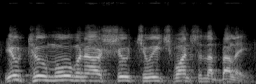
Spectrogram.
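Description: An actor playing a smug, gun-wielding ship's officer in an old radio drama, mocking and threatening. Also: male voice, on the high side, big pitch swings, fairly quick, sharp tone, poor audio. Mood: mocking, menacing.

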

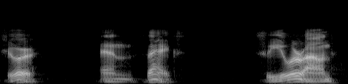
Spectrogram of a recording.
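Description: A man's voice: very deep voice, big pitch swings, slow pace, loud music behind the voice, heavily acted. A man playing a tough, wry investigator in a vintage radio drama, talking in short laconic lines. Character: tough wisecracking male private investigator. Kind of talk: 1940s radio acting. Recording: dull vintage radio recording.

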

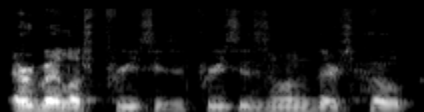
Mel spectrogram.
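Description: A man's voice: mid-range voice, racing. A man co-hosting a sports fan podcast, chatting casually in a wry, frank, hesitant way. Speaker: co-host of a soccer fan podcast.

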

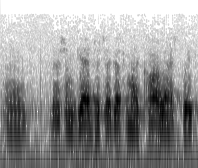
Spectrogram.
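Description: A man's voice: on the low side, steady tone, brisk, close to an everyday voice. An actor playing an evasive, easily agitated young American man under suspicion in an old-time radio crime drama, deferential but defensive. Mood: guarded. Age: young adult. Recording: muffled, noisy vintage radio recording.

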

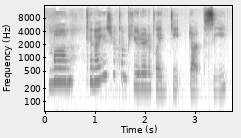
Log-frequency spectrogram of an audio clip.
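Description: Woman doing an eager, pleading schoolboy, pitched up. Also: unhurried, exaggerated voice. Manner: pleading, excitable. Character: eager, anxious young schoolboy, prone to pleading. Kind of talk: children's storybook character voice.

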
